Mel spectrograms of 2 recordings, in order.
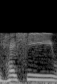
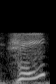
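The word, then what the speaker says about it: Heche: Pretty soon, I guess that's coming because in People magazine, she actually admits that she and that Annie Heshy whatever her name is. Hate. I've learned. Hate.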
